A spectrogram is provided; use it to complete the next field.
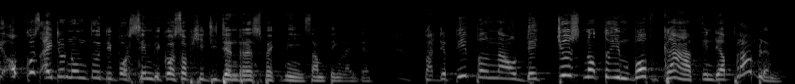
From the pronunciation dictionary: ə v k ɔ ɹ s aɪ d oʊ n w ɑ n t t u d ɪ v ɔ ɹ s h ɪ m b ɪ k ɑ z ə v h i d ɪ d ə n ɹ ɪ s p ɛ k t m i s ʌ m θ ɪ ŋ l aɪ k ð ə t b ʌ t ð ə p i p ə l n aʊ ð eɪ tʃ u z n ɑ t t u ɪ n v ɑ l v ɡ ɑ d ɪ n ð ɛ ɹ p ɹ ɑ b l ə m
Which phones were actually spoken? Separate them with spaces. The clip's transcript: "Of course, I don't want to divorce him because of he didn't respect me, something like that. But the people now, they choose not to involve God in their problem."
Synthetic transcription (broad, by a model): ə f k ɔ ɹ s aɪ d oʊ n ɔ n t t u d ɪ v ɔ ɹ s h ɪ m b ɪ k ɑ s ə f h i d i d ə n ɹ ɪ s p ɛ k t m i s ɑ m t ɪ ŋ l aɪ k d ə t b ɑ t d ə p i p ə l n aʊ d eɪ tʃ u s n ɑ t t u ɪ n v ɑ l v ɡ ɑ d ɪ n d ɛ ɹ p ɹ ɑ b l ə m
